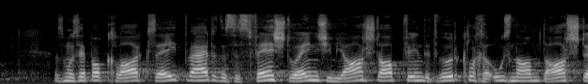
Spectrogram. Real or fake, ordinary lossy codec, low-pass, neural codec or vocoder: real; none; 10.8 kHz; none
